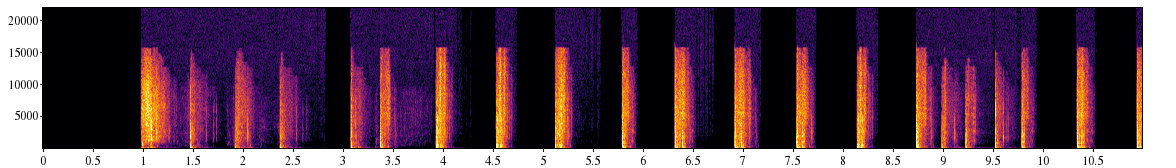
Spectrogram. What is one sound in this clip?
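Stone blocks are set down one after another with short, dull knocks.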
